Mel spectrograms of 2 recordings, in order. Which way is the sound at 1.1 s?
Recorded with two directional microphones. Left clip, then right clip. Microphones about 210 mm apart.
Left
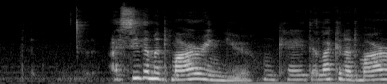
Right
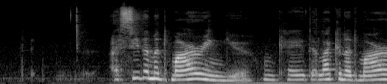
45° right (ahead or behind).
